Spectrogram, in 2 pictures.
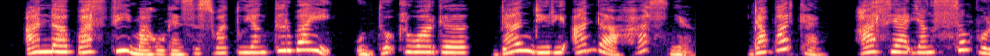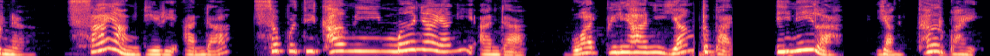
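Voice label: Malay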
